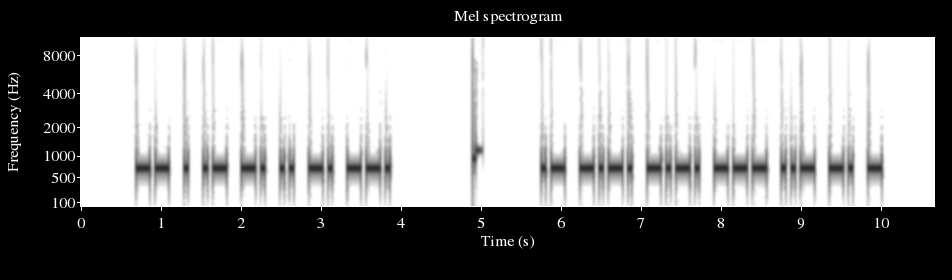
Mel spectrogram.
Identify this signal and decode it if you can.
Morse code, heard as a keyed tone, about 20 wpm, 700 Hz. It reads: MEANING ACCOUNT
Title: Sentences from Top 900 Words - New Word Drill - 20wpm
